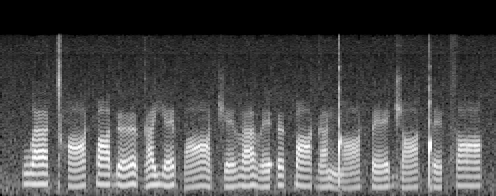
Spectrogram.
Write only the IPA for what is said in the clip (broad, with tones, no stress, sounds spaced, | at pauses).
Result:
w aː˥ ǀʰ ɑː˧˥ k͡p ɑ˥ ɗ œː˧˥˧ ɡ a˥ j ɛ˧˥˧ b ɑː˧˥˧ t͡ʃ ɛ˧˥ β a˧˥˧ β ɛ˧˥ ʔ œ˧˥ k͡p ɑː˥ ɡ a˧˥˧ ŋ͡ǃ ɑː˧˥ k͡p ɛː˧˥ d͡ʒ ɑː˧˥ ǃ ɛ˧˥ t͡s ɑ˥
